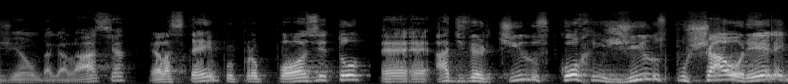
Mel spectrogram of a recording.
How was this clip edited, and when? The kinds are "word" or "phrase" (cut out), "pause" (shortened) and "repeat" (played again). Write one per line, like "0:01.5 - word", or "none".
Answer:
0:01.4 - pause
0:03.7 - pause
